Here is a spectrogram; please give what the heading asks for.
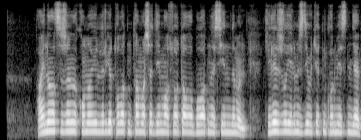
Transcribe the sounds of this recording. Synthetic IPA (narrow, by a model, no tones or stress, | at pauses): ɑjnɑlˠəsəzʒɑɴɑqʰo̞nɑjelːe̞ɾɡʲe̞t̪ʰo̞lˠɑt̪ənt̪ʰɑmɑʃɑd̪e̞mɑwswo̞ɾt̪ɑlˠəʁəbo̞lˠɑt̪ənɪsend̪ɪmɪŋ | kʲʰe̞le̞ɾʒəlˠe̞lɪmɪzd̪e̞wɵt̪e̞t̪ɪŋkʲʰɵɾme̞sɪnd̪e̞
